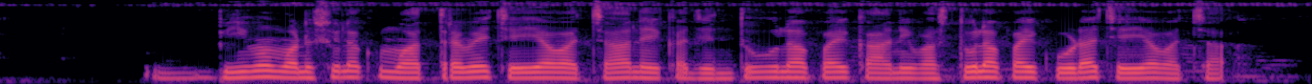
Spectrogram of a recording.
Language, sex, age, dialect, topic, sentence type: Telugu, male, 18-24, Telangana, banking, question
